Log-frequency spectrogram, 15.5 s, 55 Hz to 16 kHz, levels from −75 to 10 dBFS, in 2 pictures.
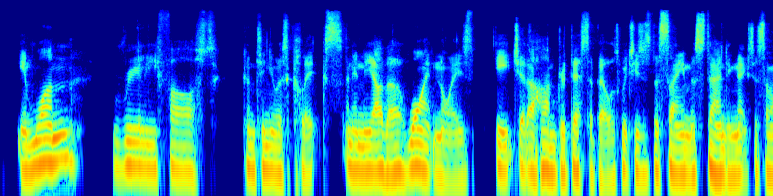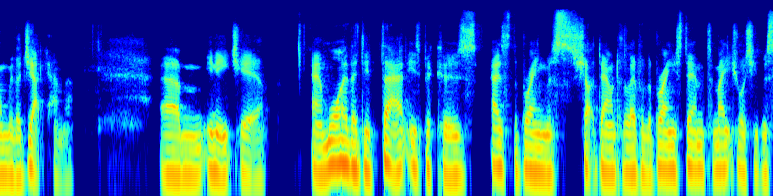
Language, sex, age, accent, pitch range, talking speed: English, male, 30-49, British, 105-125 Hz, 215 wpm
